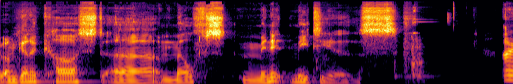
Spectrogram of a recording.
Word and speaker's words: Minute: So I'm going to cast Melf's Minute Meteors. All right, who are you casting it on? Minute. So it's pronounced minute actually.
